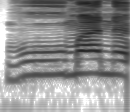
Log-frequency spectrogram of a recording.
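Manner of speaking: Woman with no breaks inside; blended word. Shown as a demonstration. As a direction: say woman joined up as one word. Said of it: "तो मिलके बन जाएगा". (Woman को मिलाकर एक शब्द में)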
